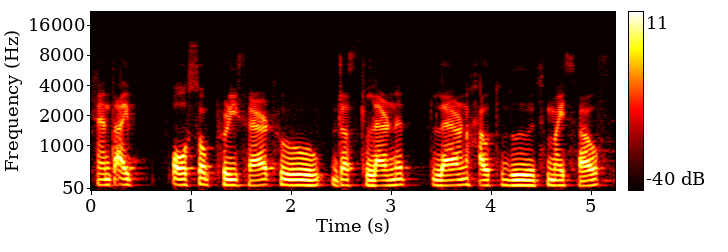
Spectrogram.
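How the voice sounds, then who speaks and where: Halting, slow-talking man with a flat delivery. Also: mid-range voice, slight background noise. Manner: halting, hesitant, often searching for words. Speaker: streamer doing workshop restoration. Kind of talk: unscripted casual chat.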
